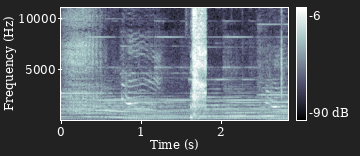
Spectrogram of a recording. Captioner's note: someone sneezes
